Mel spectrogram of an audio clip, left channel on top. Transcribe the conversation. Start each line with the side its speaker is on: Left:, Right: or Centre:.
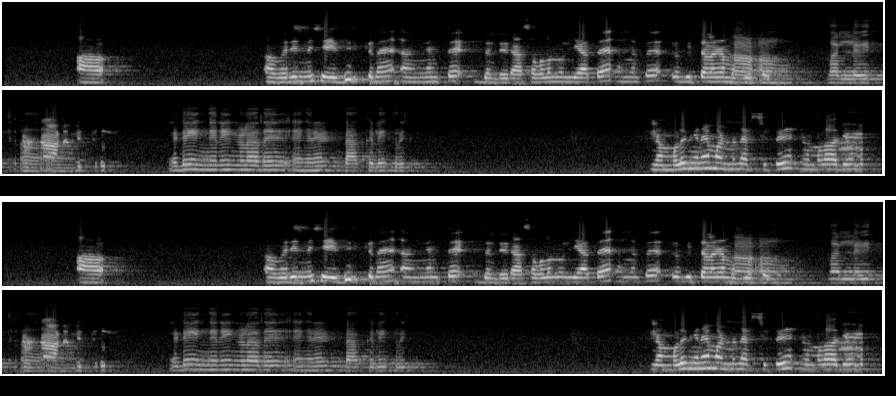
Centre: ആ അവര്ന്ന് ചെയ്തിരികണെ അങ്ങനത്തെ ഇതുണ്ട് രാസവളൊന്നും ഇല്ലാത്ത അങ്ങനത്തെ വിത്തള നമുക്ക്
Left: ആ
Centre: കിട്ടും
Left: ആ നല്ല വിത്ത് ആ
Centre: നാടൻ
Left: ആ
Centre: വിത്തുകൾ
Left: ഇങ്ങട്ട് എങ്ങനെ നിങ്ങള് അത് എങ്ങനെ ഇണ്ടാക്കല്
Centre: നമ്മളിങ്ങനെ മണ്ണ് നിറച്ചിട്ട് നമ്മൾ ആദ്യം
